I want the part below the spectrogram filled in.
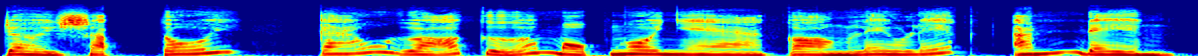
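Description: A woman narrating a children's fable in a slow, gentle, clear reading. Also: mid-range voice, lively intonation. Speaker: storyteller.

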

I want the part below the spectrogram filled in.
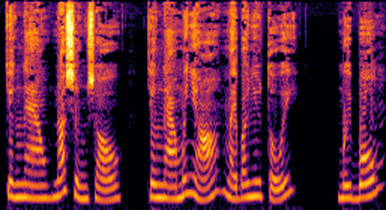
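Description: A woman's voice: a little high, fast, a little mellow, no echo, studio quality, lightly acted. Woman reading as a sulky runaway boy. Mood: defensive. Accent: Southern Vietnamese. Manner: defensive, trying to sound grown-up.

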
